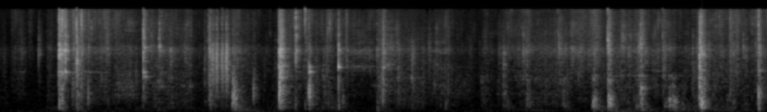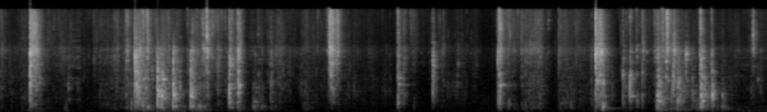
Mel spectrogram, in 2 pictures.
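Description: Split firewood pieces knocking and clacking against each other as they are pulled from a stacked woodpile and tossed down, a string of sharp wooden knocks with a dense flurry about nine seconds in. Near the end a splitting axe strikes a round on a chopping block.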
